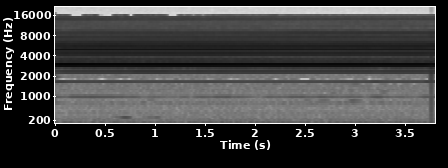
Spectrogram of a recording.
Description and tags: Quick Tune electronic guitar tuner made in china recorded with a cheap Radio Shack clipon condenser mic. Low E.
